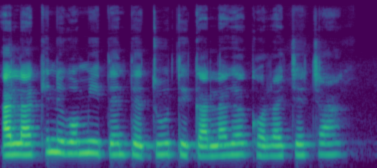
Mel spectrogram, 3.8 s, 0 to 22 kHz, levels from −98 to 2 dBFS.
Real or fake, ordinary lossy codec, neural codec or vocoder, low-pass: real; none; none; 19.8 kHz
